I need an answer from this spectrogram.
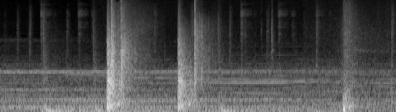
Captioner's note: guns fire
